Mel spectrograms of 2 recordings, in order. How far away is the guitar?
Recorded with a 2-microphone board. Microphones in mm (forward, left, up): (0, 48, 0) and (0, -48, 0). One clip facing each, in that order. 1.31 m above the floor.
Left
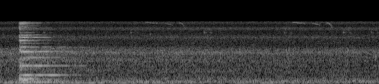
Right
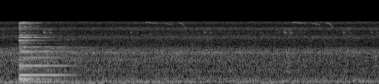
About 2.5 m.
